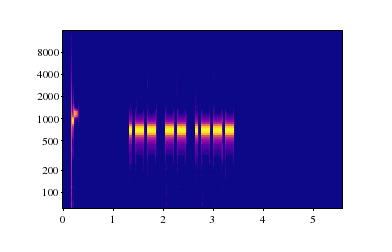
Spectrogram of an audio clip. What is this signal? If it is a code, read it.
Morse code, heard as a keyed tone, about 20 wpm, 700 Hz. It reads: WMJ
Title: USA Call Sign Postfixes - 3 Letters 20wpm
